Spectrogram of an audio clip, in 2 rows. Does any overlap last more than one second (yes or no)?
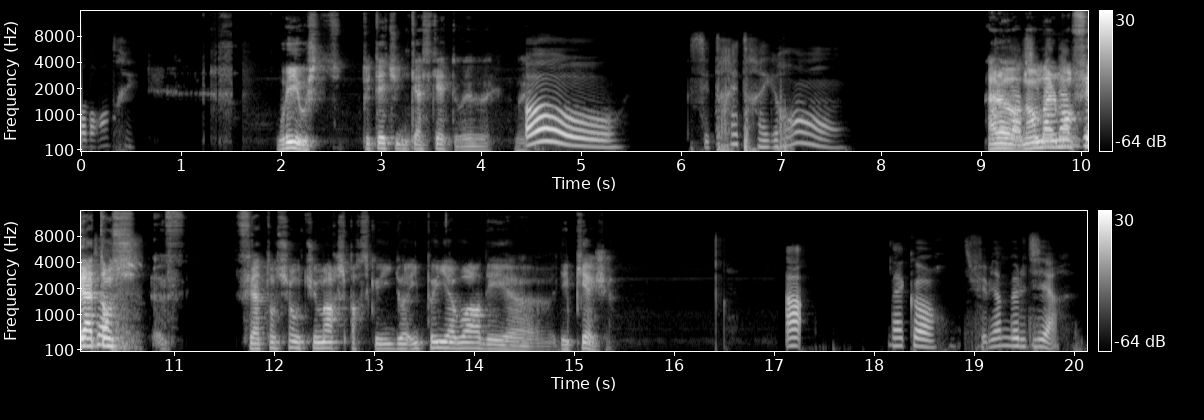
yes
